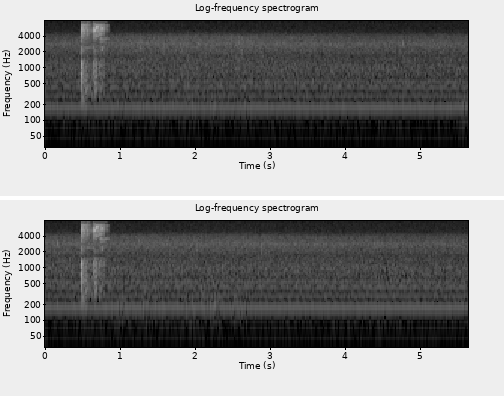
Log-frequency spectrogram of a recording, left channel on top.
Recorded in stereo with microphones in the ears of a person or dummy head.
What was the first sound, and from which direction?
Breaking glass, 10° left (ahead or behind).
